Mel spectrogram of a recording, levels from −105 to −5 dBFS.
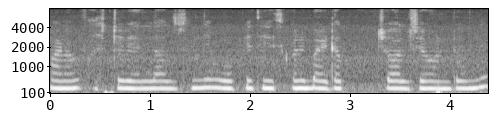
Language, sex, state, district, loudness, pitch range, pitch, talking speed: Telugu, female, Andhra Pradesh, Chittoor, -14 LUFS, 250-260 Hz, 255 Hz, 110 wpm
